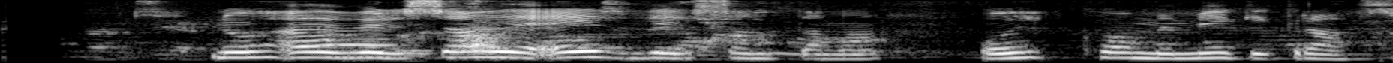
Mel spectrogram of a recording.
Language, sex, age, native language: Icelandic, female, 18-19, Icelandic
